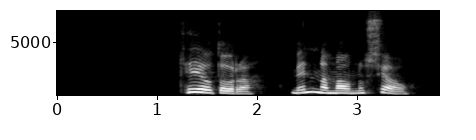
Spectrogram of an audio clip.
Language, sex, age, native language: Icelandic, female, 30-39, Icelandic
